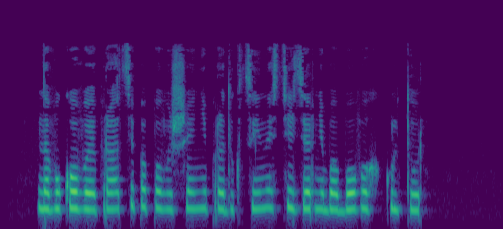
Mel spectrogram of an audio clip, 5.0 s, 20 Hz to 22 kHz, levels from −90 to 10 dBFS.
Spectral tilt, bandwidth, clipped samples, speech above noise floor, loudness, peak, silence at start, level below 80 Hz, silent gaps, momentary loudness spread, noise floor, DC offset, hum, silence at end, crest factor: -3.5 dB/octave; 11 kHz; under 0.1%; 56 dB; -26 LUFS; -8 dBFS; 0.4 s; -80 dBFS; none; 11 LU; -81 dBFS; under 0.1%; none; 0.8 s; 20 dB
